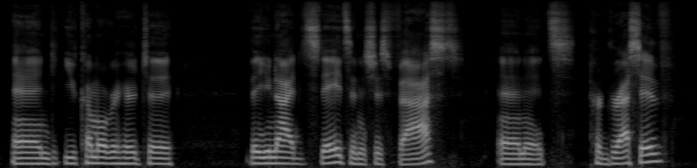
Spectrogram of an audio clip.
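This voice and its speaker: A man speaks at a medium pitch and a fairly slow pace in a plain, everyday voice, his intonation fairly even. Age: 20s. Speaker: entrepreneur. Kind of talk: casual chat.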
